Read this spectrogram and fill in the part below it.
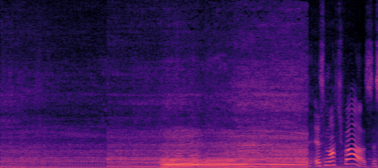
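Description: A motorcycle engine hums and revs up while riding.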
